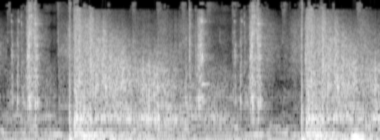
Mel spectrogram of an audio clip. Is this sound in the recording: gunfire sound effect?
yes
